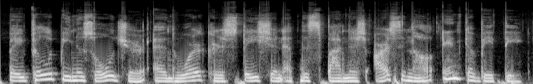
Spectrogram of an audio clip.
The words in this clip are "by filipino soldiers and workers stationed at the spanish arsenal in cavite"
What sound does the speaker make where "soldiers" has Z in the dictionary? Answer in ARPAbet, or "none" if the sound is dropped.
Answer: none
